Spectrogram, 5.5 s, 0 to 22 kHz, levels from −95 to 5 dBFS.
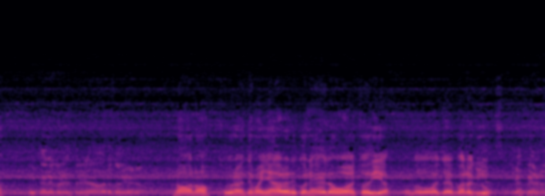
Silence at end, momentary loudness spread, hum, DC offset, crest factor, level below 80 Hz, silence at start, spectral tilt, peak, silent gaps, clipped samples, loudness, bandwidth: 0 s; 13 LU; none; under 0.1%; 16 dB; -82 dBFS; 0 s; -4 dB/octave; -18 dBFS; none; under 0.1%; -33 LUFS; 13 kHz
